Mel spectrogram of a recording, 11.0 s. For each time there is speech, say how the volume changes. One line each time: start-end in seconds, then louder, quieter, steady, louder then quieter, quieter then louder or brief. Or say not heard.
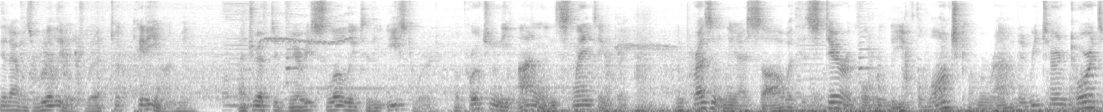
0.0-10.9 steady.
